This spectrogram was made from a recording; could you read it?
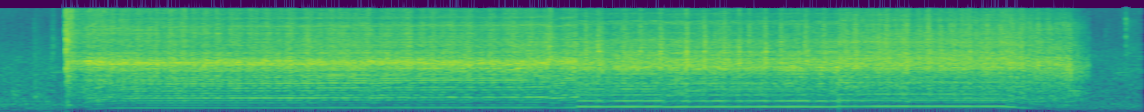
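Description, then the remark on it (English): A blender whirs steadily for about seven and a half seconds, blending with olive oil into a smooth tahini paste, its motor humming loud and even with a slight shift in pitch midway, then cuts off abruptly. No one speaks. “After they cool down, we're going to blend them with some olive oil and get a nice smooth paste.”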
